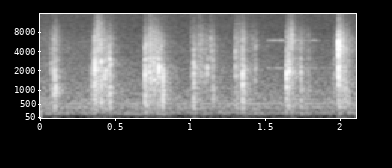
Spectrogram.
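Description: Tarot cards being handled and shuffled: about half a dozen short, soft papery flicks spread through a quiet room.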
